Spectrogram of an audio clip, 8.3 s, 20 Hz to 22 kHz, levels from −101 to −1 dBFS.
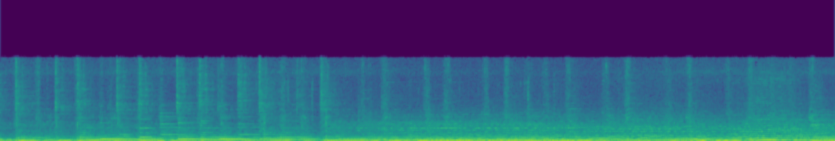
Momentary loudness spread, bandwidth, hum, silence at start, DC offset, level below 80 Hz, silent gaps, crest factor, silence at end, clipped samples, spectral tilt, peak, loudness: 5 LU; 13.5 kHz; none; 0 s; 0.3%; -40 dBFS; none; 14 dB; 0 s; under 0.1%; -7 dB/octave; -10 dBFS; -23 LUFS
